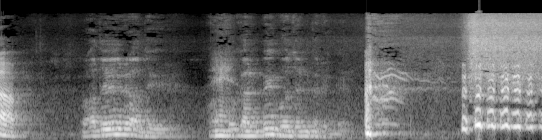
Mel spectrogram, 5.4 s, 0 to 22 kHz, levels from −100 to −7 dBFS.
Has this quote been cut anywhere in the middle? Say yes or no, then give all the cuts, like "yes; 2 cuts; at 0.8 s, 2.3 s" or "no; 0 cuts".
no; 0 cuts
